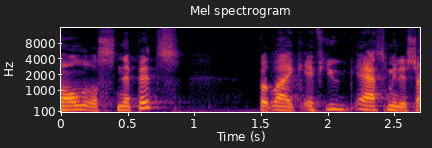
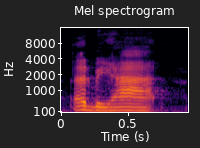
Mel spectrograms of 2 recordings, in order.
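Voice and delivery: a light Boston accent; 3 semitones lower, 5 dB quieter, slower than usual. Shown as a demonstration. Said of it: "That was Boston".

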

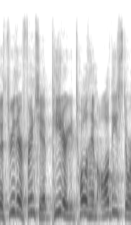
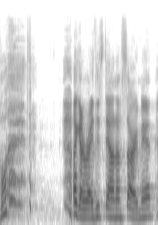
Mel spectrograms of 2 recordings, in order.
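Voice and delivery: baffled disbelief; 4 dB louder than usual. Retold or imitated. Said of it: "And Mark's like".

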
